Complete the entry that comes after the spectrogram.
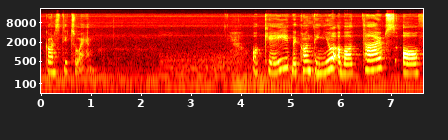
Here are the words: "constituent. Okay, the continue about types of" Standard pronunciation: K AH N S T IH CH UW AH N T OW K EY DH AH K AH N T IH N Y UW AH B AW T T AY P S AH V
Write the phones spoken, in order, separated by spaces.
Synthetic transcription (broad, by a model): K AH N S T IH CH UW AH N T OW K EY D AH K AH N T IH N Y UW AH B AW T T AY P S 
